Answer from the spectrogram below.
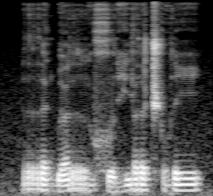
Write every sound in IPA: rɛ˧ɡ͡bœ˨˦rṳ˧ xu˨ɾi̤˦jə˦ ɾə˦t͡ʃʼṳ˦ɾi˦

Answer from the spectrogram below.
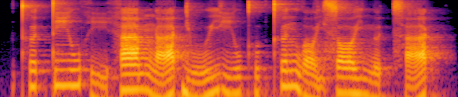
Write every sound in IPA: t̪ʰɵ˥t̚t̪iː˥whiː˨˩ haː˥mŋaː˨˥k̚juː˨˥j iː˨˧wkʷʰɐ˧k̚t̪ʰɵ˥nwɔː˨˩j sɔː˧j n̪ɵ˨t̚t͡sʰaː˨˥k̚

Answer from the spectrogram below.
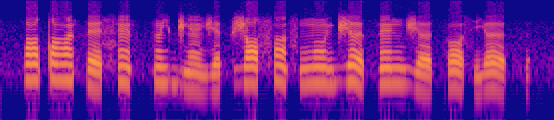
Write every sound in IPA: ɔ˦tˤjə̃˦ θɛ˨˩sɛ̃˥˩θkə̃˦j d͡ʒɛ̃˨˩ʒɛ˨˩θʒɜ˦sˤɛ̃˥˩s ŋõ˦d͡ʒɜ˥˩θɛ̃˦ŋ ʒɜ˨˩kɔ˥˩sjɜ˥˩θ

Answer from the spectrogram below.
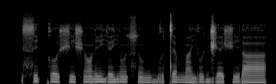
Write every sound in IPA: si˦ko˧ ʃi˨ʃɔ̃˨˦ɾi˦˨ je˧jũ˧sũ˨ ɡ͡bu˨tɛ˧mã˨ju˧ d͡ʒɛ˨ʃi˧ ɾa˧

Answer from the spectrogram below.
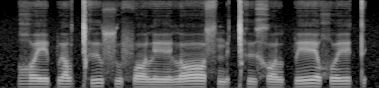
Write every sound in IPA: ʁʷeːpɨlˠǀʰɨsʷɪ fɔlɪːlɔːsŋɘ ǀʰɨxɔlpɪːχʷɪːt

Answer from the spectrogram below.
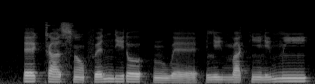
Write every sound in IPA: ɛ˦ka˧ sɔ̃˨fɛ˨˦ni˧ ɾo˧hũ˨wɛ˨ | li˨ma˨kĩ˨ ɾi˨˦mĩ˦

